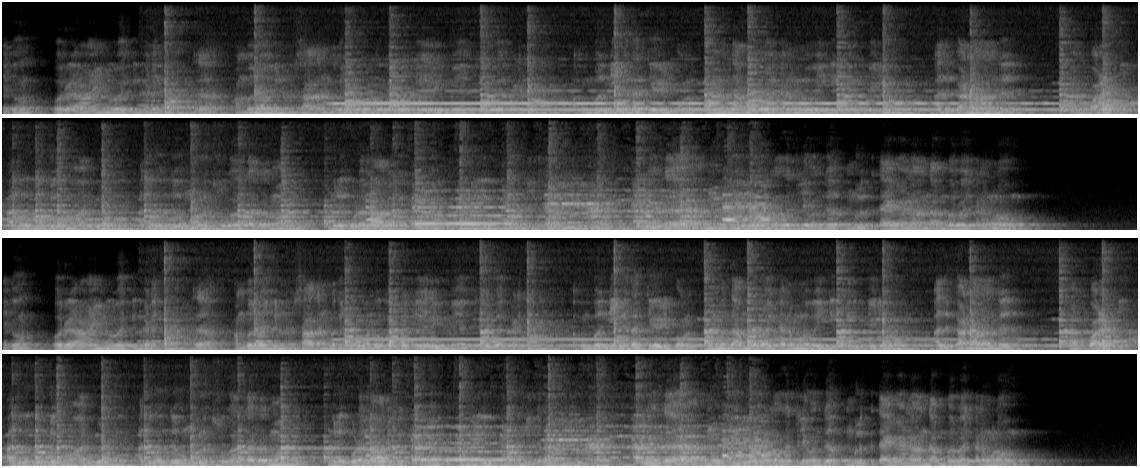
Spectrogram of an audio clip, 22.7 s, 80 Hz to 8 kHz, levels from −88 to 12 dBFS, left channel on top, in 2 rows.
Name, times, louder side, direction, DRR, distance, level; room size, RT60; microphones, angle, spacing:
voice 1, 0.0-5.4 5.7-9.0 9.3-10.1 10.6-17.4 17.7-21.5, right 2 dB, 75° right, 2 dB, 0.7 m, -28 dB
sound 1, 1.3-4.5 4.8-19.0, equal, 35° right, 1.5 m, -30 dB
Wind instrument woodwind instrument, 3.2-13.2, left 5 dB, 25° left, 0.6 m, -33 dB
8.7 x 4.8 x 3.1 m, 1.2 s
head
